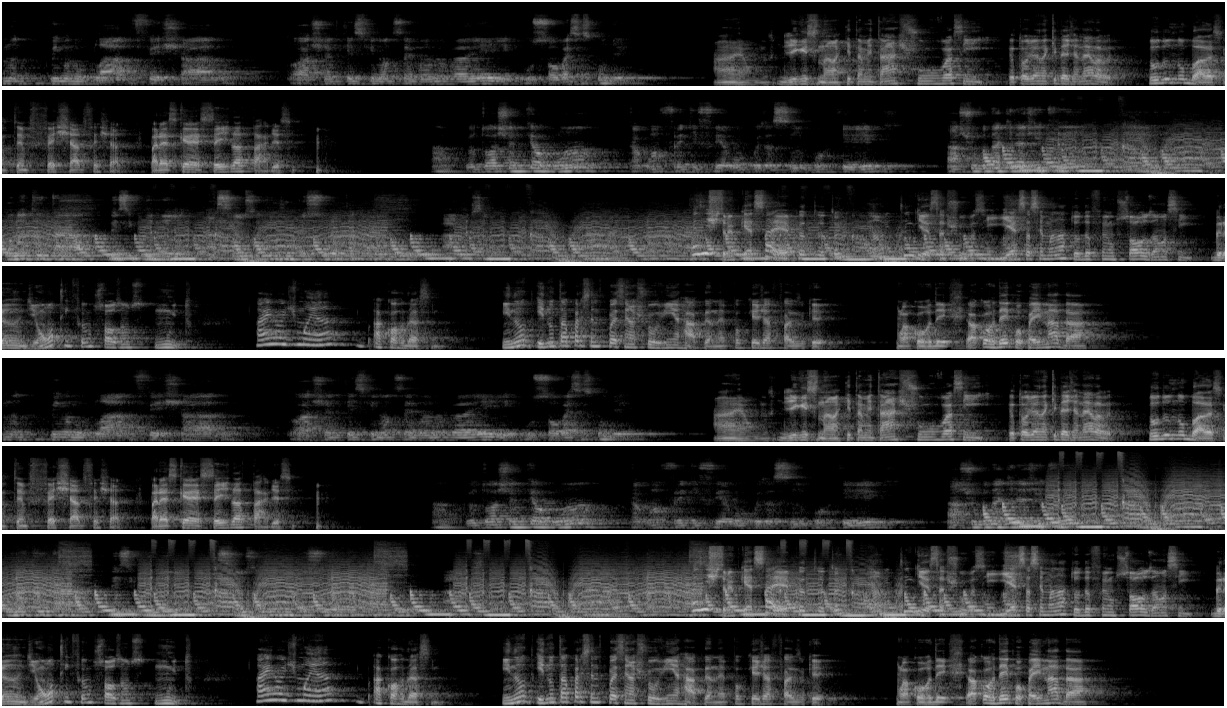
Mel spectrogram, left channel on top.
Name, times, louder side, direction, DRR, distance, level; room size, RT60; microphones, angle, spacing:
voice 1, 0.0-2.3 2.8-6.3 16.5-18.2 18.5-21.2 21.7-24.0 24.5-29.4, left 1 dB, 80° left, -1 dB, 2.5 m, -35 dB
voice 2, 7.1-9.9 10.2-11.1 11.5-13.4 13.7-15.2 30.3-30.8 31.3-38.5 39.2-41.1 41.7-44.9 45.6-47.5, right 2 dB, 10° right, 9 dB, 0.3 m, -29 dB
sound 1, 22.0-34.7, right 3 dB, 85° right, 0.6 m, -29 dB
14.5 x 7.7 x 3.7 m, 1.2 s
head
